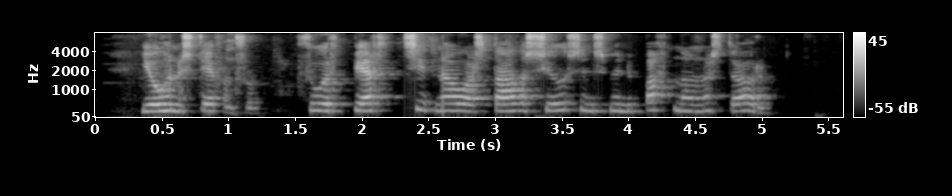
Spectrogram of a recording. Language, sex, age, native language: Icelandic, female, 40-49, Icelandic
